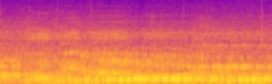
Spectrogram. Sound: humming

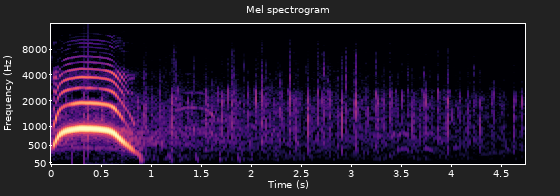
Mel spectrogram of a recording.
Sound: crowd applauding

